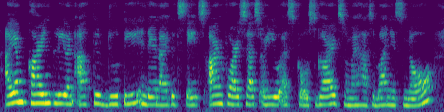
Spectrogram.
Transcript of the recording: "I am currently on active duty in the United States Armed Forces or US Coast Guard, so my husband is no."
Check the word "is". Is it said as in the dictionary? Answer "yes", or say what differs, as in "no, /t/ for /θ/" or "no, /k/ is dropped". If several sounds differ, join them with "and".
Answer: no, /s/ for /z/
